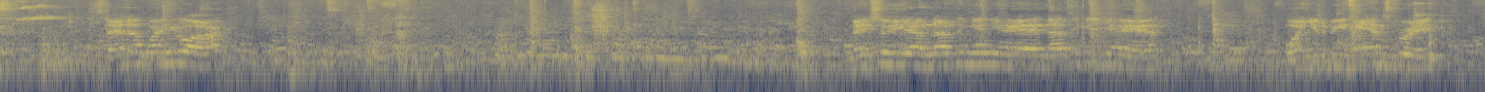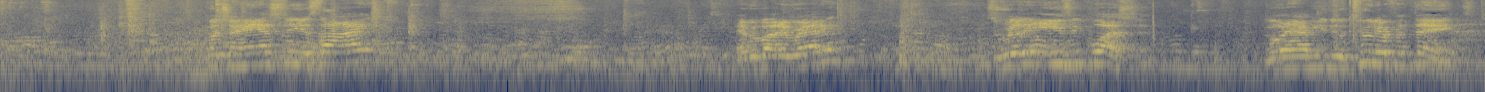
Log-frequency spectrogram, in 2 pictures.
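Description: A man speaks loudly and with animation in an echoing hall.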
